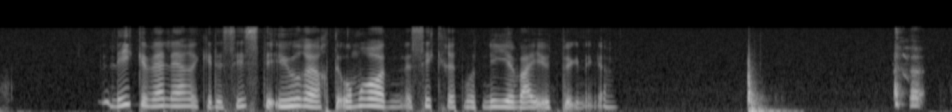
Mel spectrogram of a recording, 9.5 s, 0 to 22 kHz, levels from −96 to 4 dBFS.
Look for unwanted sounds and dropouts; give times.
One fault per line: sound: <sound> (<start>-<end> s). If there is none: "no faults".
sound: thud (7.5-8.0 s)
sound: cough (8.9-9.3 s)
